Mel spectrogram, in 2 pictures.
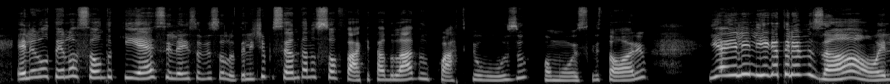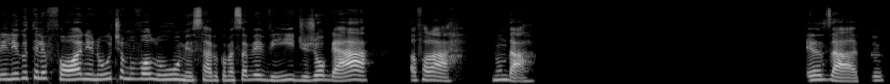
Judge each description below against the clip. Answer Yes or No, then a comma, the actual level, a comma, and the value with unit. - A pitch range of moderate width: No, wide, 7.0 semitones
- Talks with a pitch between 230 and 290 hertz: Yes, high, 235 Hz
